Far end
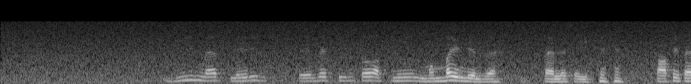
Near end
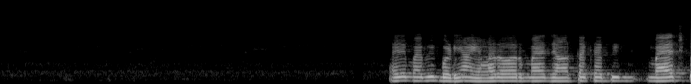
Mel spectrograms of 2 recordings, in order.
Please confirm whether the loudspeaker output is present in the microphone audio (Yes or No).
No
